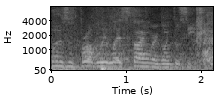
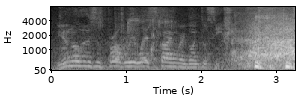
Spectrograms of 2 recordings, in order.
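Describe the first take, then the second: First: Quieter, quicker rerun of the mock Russian accent, laughing; repeating the accent joke to the crowd at a softer, quicker pace; Russian accent again. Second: Low, heavy mock Russian accent, dad voice; a rapper mocking his opponent's father with a low Russian accent. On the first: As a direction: toss the Russian dad line off fast and soft through a laugh. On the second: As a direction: play the Russian dad saying goodbye in a thick accent. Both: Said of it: "That accent was good, eh?".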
